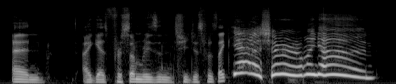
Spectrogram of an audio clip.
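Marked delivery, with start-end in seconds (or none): 2.3-3.7 very high-pitched voice with words stretched out. Retelling how Katie agreed to a nickname: spot-on impression of Katie. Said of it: "That was a spot-on impression".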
